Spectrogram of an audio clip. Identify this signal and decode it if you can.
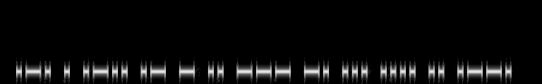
Morse code, heard as a keyed tone, about 25 wpm, 600 Hz. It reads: RELATIONSHIP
